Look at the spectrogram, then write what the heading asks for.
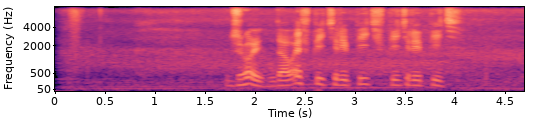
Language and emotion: Russian, positive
